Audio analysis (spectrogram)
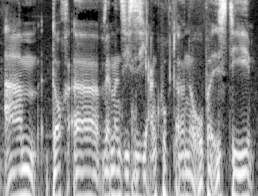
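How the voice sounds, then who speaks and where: Male radio interviewer, very low register, jovial and rambling, slight background noise. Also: fairly even intonation, unhurried, darkish tone. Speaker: radio show host.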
